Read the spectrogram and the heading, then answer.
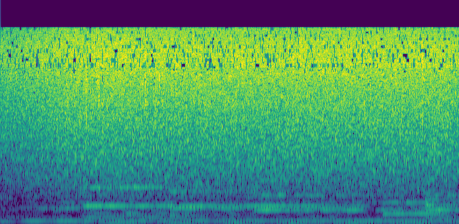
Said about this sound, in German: Lass dich von dem angenehmen Geräusch leiten. Mit jedem Schritt wird es lauter und lauter, bis du durch die Äste einen wunderschönen Wasserfall sehen kannst.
